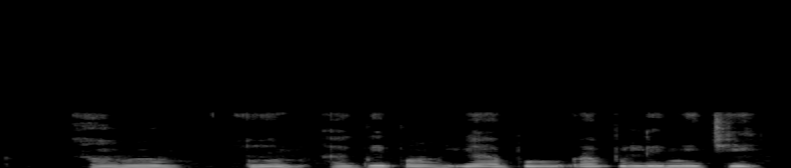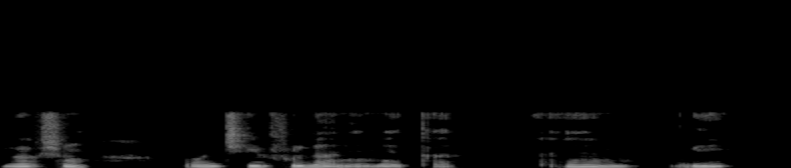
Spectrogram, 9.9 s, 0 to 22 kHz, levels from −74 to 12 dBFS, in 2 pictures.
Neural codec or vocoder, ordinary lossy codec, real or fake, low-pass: codec, 16 kHz, 16 kbps, FreqCodec, smaller model; AAC, 48 kbps; fake; 7.2 kHz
